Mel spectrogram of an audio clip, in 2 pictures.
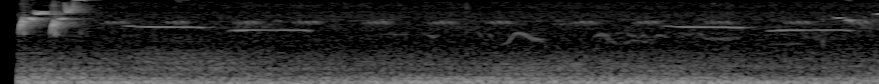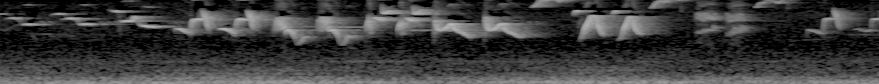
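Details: An Indigo Bunting sings over the ruins of Van Slyke Castle at Ramapo Lake, Oakland, New Jersey: a bright, high, rapid run of paired notes that grows louder in the second half, over a steady low rumble of wind or distant traffic.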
